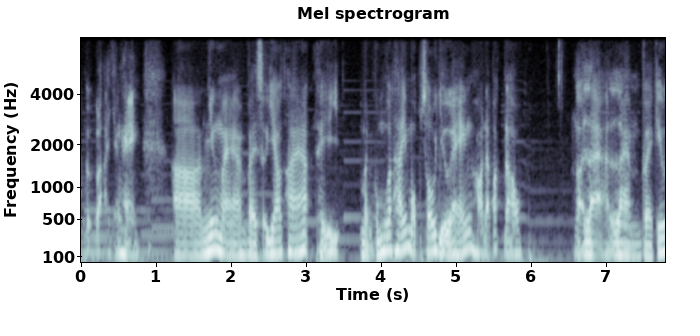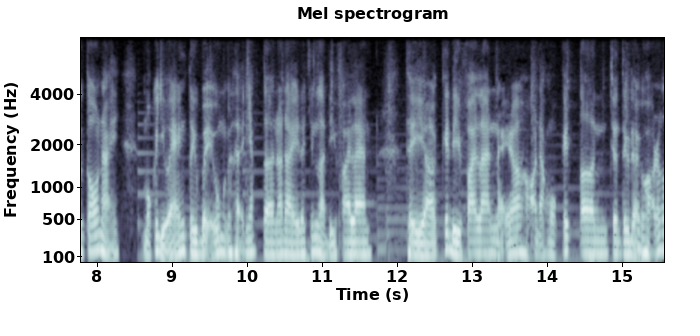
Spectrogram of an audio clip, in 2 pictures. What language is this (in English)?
Vietnamese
